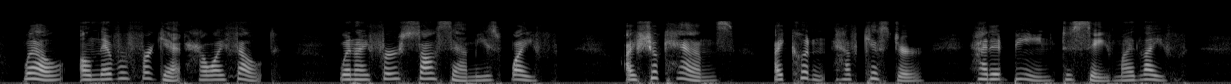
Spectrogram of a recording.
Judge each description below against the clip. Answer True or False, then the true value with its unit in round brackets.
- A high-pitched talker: True (220 Hz)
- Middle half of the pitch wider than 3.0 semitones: True (4.4 semitones)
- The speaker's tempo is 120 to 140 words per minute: True (135 wpm)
